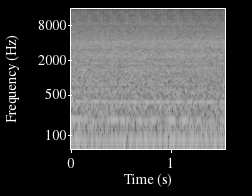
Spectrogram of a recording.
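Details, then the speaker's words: 2018 Kia Rio S started after an oil change, warned it might sound clicky at first: low, even idle hum with a steady tone and no ticking or knocking. The car has no oil pressure gauge. Normal idle. "Go ahead and fire it up. Just make sure it's, yeah, you know, it might sound clicky for a minute."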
